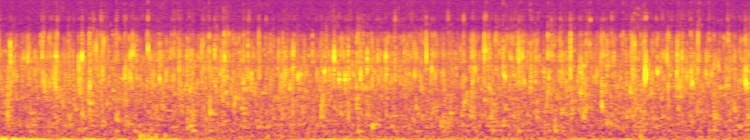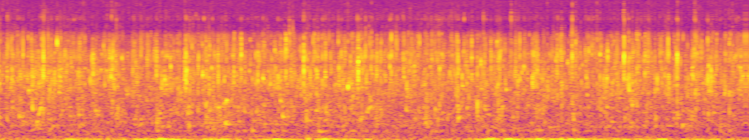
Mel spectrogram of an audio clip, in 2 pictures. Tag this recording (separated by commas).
Stream, Water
